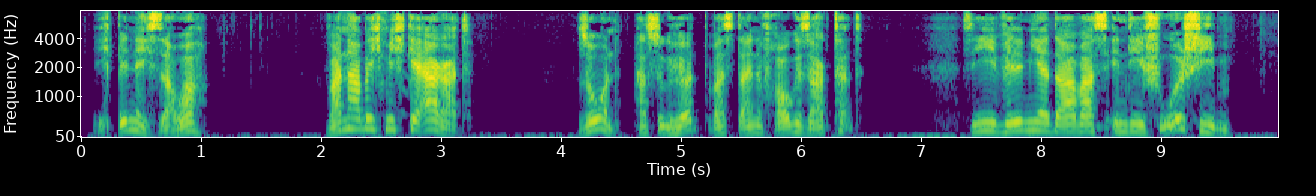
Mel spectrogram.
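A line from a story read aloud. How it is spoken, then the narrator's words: Old woman calling out. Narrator (German): rief die alte Frau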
